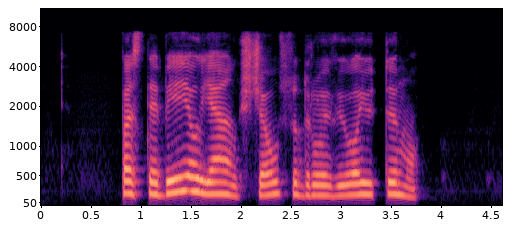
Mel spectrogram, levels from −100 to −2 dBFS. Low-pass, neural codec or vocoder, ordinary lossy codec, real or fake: 7.2 kHz; codec, 16 kHz, 2 kbps, FunCodec, trained on Chinese and English, 25 frames a second; MP3, 96 kbps; fake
